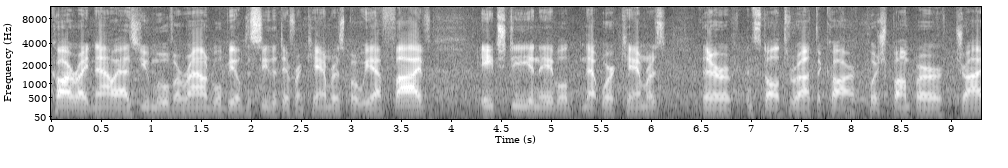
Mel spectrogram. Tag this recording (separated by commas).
Speech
